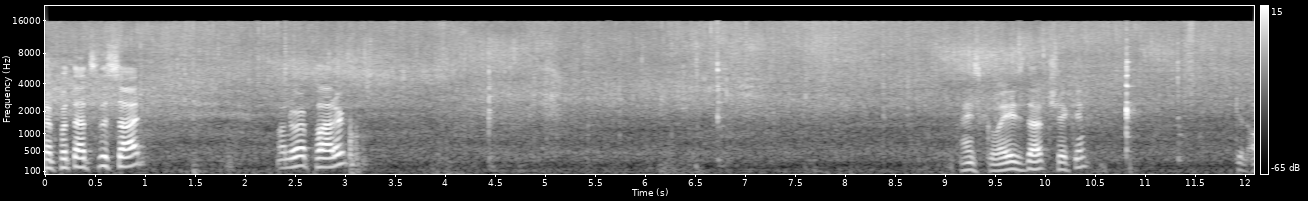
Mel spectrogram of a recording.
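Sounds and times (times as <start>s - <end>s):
meat sizzling in a pan: 0.0s - 12.0s
tongs clicking: 6.6s - 6.9s.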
